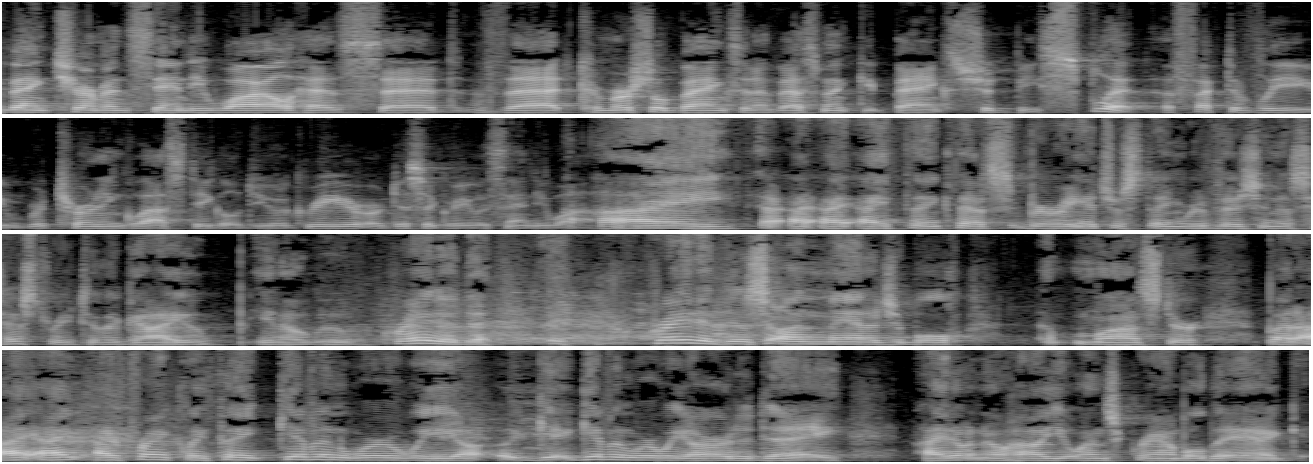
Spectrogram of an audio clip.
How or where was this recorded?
live audience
